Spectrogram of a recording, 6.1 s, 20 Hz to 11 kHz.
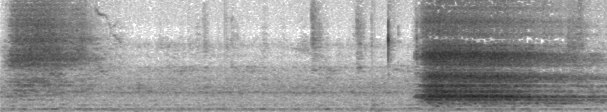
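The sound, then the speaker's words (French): Deep breaths taken during a guided meditation: a breathy exhale fades at the start, a quiet stretch follows, then a long, loud airy breath that slowly tapers off. “à prendre 3 profondes respirations. À prendre le temps de souffler.”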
